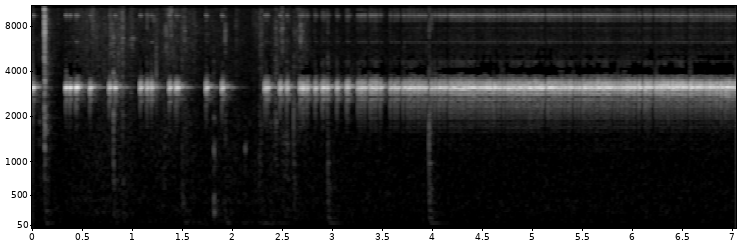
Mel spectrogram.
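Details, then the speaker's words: Ludlum 14c Geiger counter with Ludlum 44-3 gamma scintillator probe reading a vial of thorium dioxide: rapid high-pitched clicks quicken into a near-steady buzz at roughly 8,000–9,000 counts per minute, a strong radioactive source. "I was sitting around eight to nine thousand pounds per minute"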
